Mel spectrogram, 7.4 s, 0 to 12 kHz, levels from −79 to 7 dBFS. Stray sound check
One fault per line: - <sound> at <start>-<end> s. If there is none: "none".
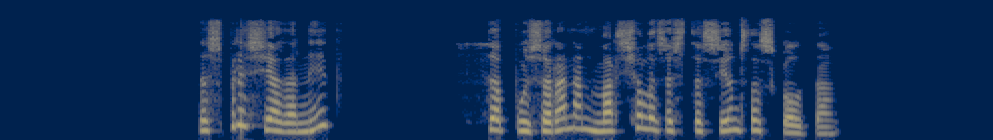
none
